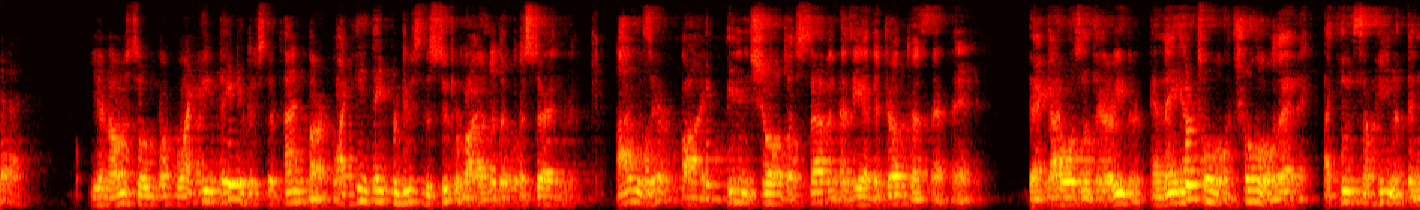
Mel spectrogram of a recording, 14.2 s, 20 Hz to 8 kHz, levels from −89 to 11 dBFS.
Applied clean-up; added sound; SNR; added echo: neural mask model DeepFilterNet 3.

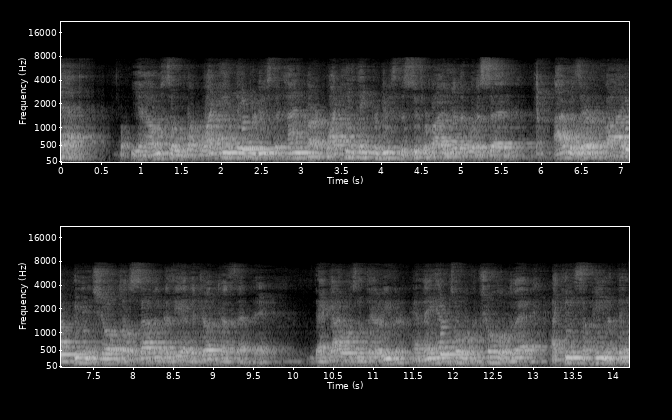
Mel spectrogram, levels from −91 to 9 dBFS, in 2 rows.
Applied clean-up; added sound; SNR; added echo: neural separator model SepFormer DNS4.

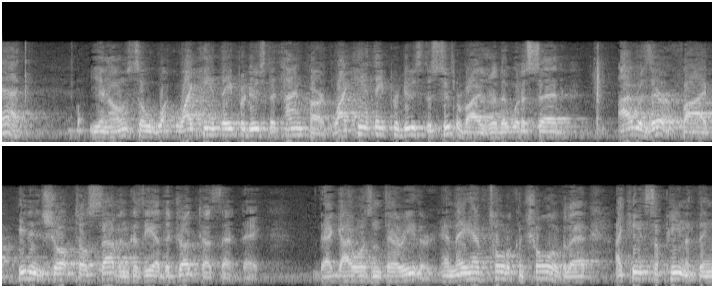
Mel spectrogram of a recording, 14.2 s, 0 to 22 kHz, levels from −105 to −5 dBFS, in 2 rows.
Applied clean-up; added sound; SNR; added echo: none; none; none; none.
